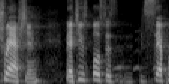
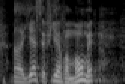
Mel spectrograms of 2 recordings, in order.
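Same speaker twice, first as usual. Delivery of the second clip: acted extra-kind politeness, quieter; 5 semitones lower, 6 dB quieter than usual. Acting out his own order at a drive-through, mock-courteous. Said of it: "I'm so kind and courteous".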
